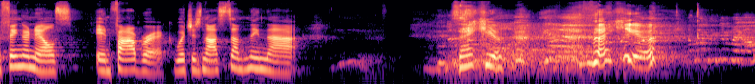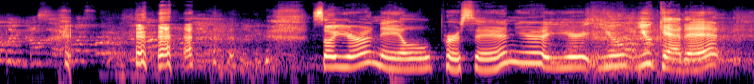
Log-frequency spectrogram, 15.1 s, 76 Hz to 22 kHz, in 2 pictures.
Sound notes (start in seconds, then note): 6.9 speaking faintly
